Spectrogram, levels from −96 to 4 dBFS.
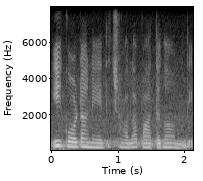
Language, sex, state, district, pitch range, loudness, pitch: Telugu, female, Andhra Pradesh, Srikakulam, 195-230 Hz, -24 LUFS, 205 Hz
